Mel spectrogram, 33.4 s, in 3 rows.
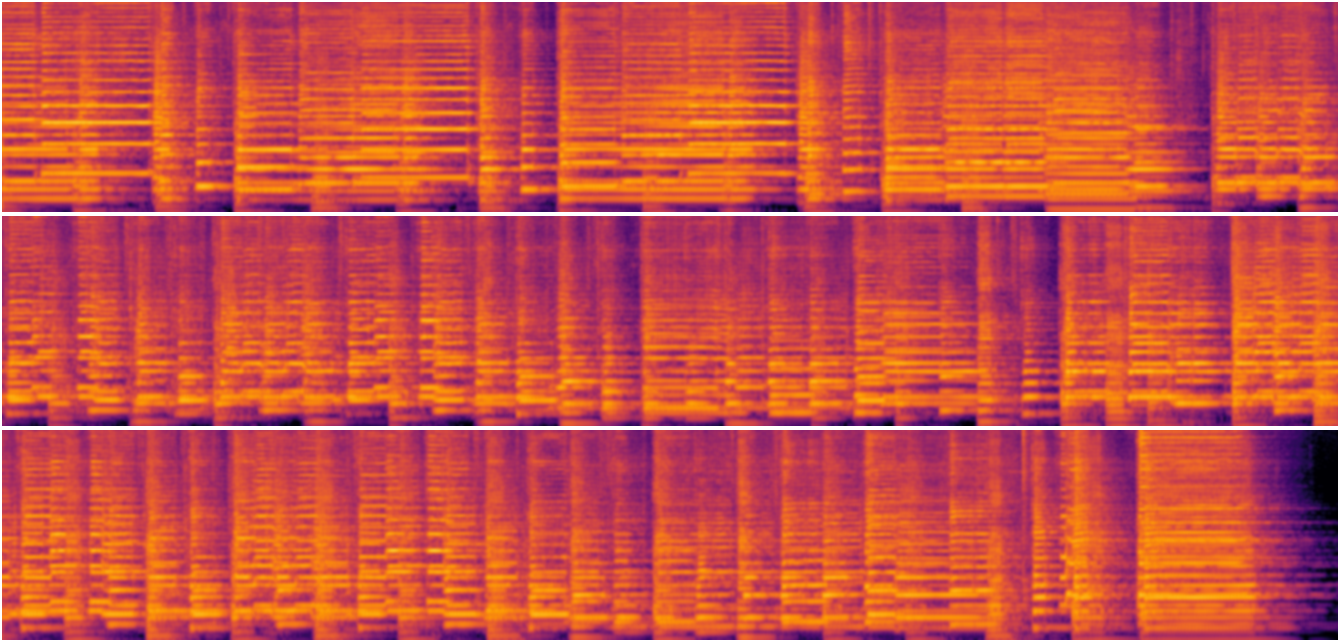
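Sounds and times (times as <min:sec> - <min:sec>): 
saxophone ensemble: 0:00.0 - 0:33.1.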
